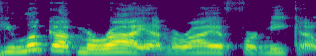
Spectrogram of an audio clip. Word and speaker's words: Formica: look up Mariah Mariah formica which is spelled like formica f-o-r-m-i-c-a if you look her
